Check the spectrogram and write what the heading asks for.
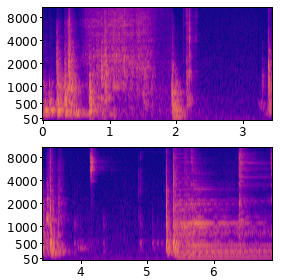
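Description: Metal baking tray scraping as it slides into a BALMUDA countertop oven, ending in a knock about two seconds in, then clicks as the oven's dial is turned. About five seconds in the oven plays its start sound, a ringing guitar-like strum that holds and fades: the bake has started.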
